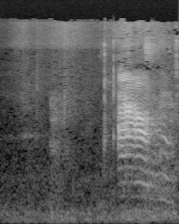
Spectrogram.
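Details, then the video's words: Male domestic cat meowing indoors to be let out through the door, a request meow: one short, bright, falling meow near the end, after faint low background noise. "so now you guys know the sound of a cat that wants something that's that means they're asking you for something"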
